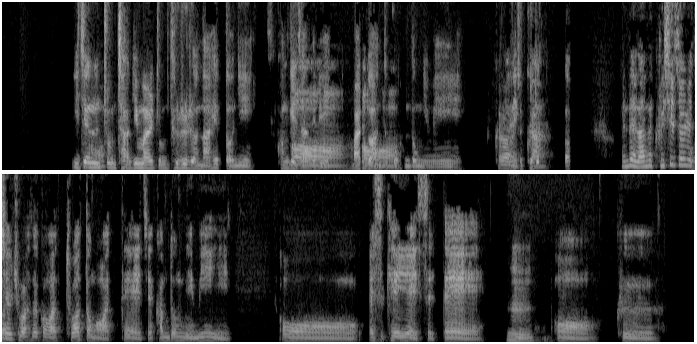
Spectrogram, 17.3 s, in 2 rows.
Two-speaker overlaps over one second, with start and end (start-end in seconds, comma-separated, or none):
3.6-5.0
